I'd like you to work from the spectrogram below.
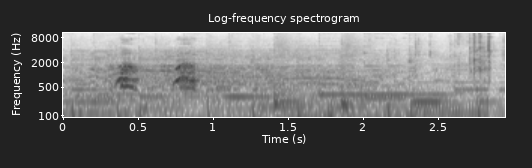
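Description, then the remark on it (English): A small dog gives two quick, high-pitched yips about half a second apart, then falls quiet over a low background hum. “Oh, what a cute dog.”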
